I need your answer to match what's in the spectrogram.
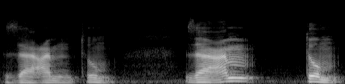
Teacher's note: രണ്ട് സാക്കിനായ മീമ് വന്നു ഈ പദത്തിൽ. രണ്ടും തന്നെ ഇൽഹാർ ഷഫവി നൽകി മണിക്കാതെ വെളിവാക്കണം.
